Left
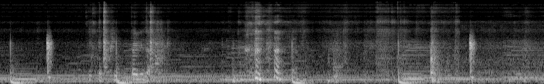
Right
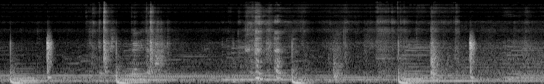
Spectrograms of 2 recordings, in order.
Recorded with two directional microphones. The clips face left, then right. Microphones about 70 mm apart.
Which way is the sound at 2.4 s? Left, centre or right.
Left.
